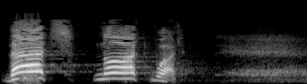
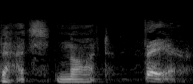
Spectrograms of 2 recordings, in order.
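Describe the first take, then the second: First: Loud, high, drawn-out outcry; crying out in protest. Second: Restrained anger, low and slow; angry. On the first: Students protesting their grades with one voice, crying out. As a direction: belt out the protest slowly. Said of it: "they cried out in protest". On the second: Angry student repeating his protest to the professor, restrained. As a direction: spell out the grievance softly, word by word. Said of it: "And now he's angry". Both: Acted.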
